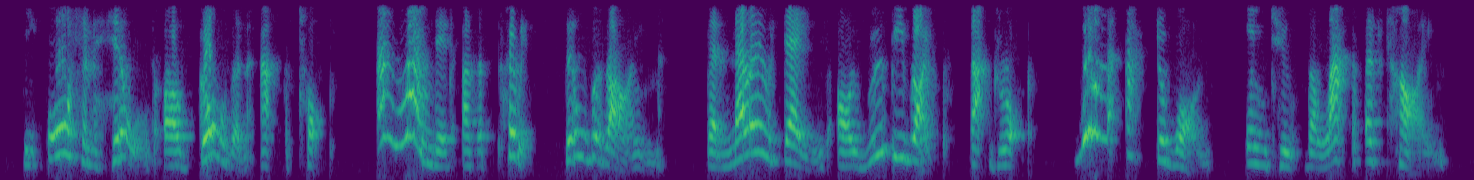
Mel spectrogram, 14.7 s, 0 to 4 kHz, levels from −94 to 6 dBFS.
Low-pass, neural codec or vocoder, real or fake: 3.6 kHz; codec, 24 kHz, 6 kbps, HILCodec; fake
